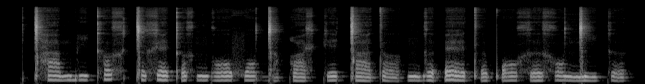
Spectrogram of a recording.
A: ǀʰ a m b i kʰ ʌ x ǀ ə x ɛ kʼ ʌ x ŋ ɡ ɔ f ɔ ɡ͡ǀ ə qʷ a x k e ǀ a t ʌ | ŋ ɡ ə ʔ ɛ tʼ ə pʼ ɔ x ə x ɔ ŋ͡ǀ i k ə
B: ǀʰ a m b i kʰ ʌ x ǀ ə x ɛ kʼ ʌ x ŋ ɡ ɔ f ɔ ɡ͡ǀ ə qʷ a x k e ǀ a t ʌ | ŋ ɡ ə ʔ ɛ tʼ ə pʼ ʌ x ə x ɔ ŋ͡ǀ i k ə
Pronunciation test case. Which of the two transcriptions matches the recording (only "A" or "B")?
A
